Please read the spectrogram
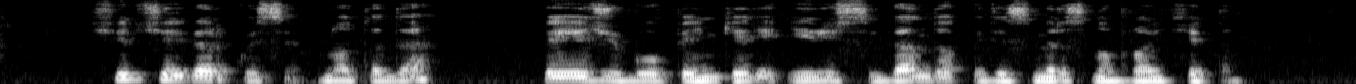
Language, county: Lithuanian, Šiauliai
